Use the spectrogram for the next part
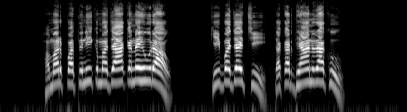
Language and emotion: Maithili, angry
